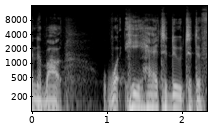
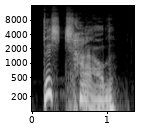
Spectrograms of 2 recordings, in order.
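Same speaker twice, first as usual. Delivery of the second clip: usual speaking voice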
